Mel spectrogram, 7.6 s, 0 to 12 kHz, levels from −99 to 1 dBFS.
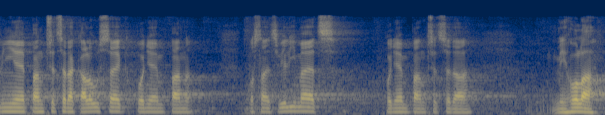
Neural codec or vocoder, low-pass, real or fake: none; 7.2 kHz; real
